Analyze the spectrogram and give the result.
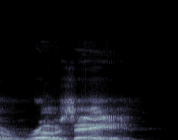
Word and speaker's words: rosé: And you went with the rosé. You went even extra. Oh, you pronounced it right.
